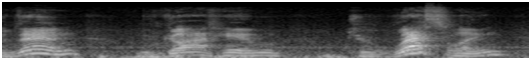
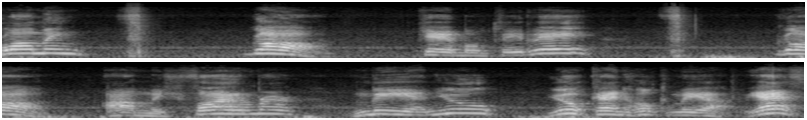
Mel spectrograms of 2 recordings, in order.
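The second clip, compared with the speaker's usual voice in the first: put-on Russian accent, higher, louder, slower; 5 semitones higher, 7 dB louder than usual. Retelling a story, the speaker voices someone in a Russian accent. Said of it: "that story wouldn't be nearly as funny without the Russian accent".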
